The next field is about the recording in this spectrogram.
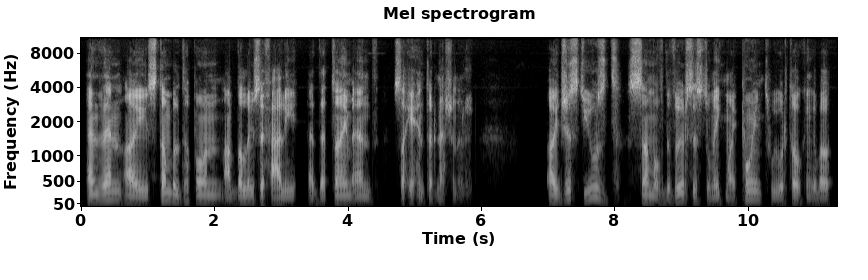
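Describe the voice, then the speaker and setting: A man's voice: mid-range voice, sharp tone, dry recording. A man from the Middle East whose first language is Arabic, earnestly telling his story in casual livestream talk. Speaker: guest translator.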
